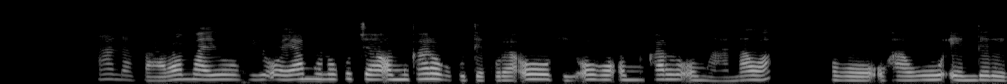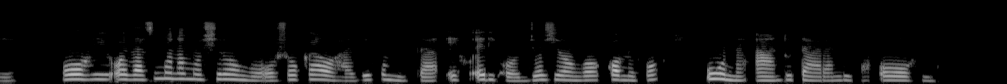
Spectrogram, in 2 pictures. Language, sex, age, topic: Oshiwambo, female, 25-35, agriculture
